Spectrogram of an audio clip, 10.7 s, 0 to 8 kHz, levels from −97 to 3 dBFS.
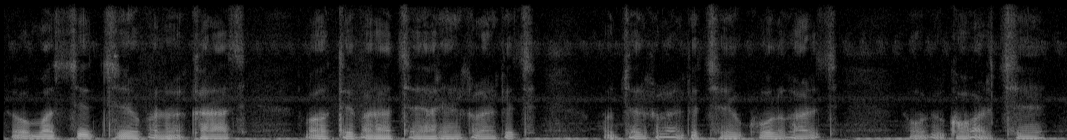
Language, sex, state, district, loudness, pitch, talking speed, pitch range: Maithili, male, Bihar, Samastipur, -42 LUFS, 105 Hz, 105 wpm, 90-110 Hz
